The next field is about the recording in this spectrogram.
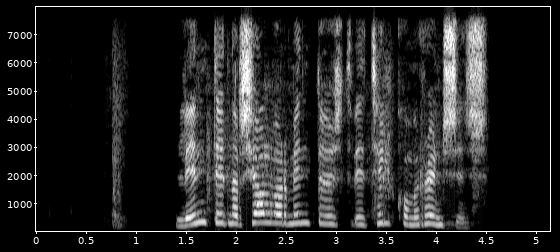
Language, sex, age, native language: Icelandic, female, 30-39, Icelandic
